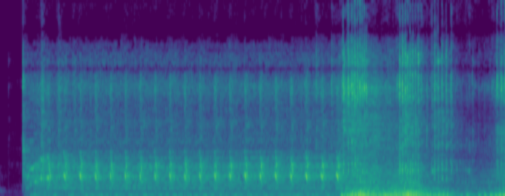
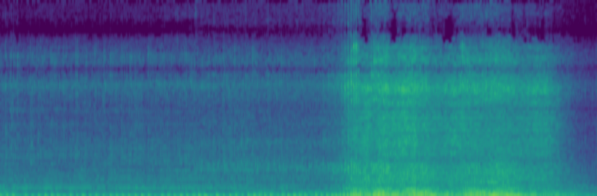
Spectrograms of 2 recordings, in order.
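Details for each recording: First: Champion, new, previously no spark: even cranking pulses, then catches and settles into a steady healthy run; may need a minute to warm up, idle possibly needs turning up slightly. Normal start and idle. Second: Champion small engine just fixed of a no-spark fault: putters at a slow, slightly uneven idle, then revs briefly; idle sits a touch low and needs turning up.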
